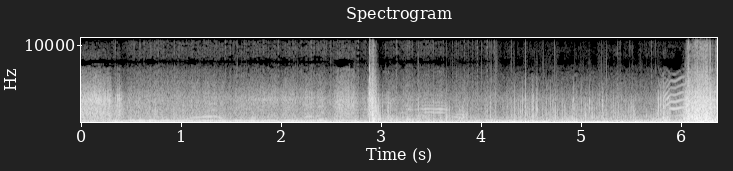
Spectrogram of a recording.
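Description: Jet ski engine running at a steady pitch under heavy wind and water noise on the microphone, with one sharp knock about three seconds in.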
